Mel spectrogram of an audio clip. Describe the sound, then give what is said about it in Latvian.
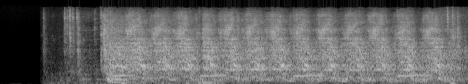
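A tractor engine cranks briefly, then catches and settles into a loud, steady rumble with a regular pulsing chug. No one speaks. A pensioner in Asūne parish, Krāslava municipality, Latvia, drives it back into his yard after milling a neighbour's field. “Iegriezis traktoru atpakaļ savā pagalmā, pēc tam, kad izpalīdzējis un nofrēzējis kaimiņam lauku”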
